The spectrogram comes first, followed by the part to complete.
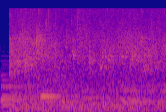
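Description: Shower running, water spraying steadily from the shower head.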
